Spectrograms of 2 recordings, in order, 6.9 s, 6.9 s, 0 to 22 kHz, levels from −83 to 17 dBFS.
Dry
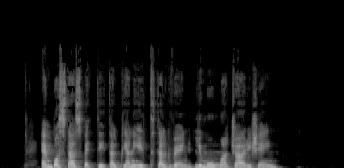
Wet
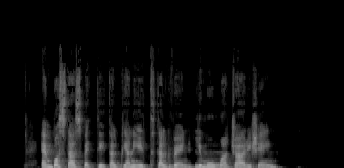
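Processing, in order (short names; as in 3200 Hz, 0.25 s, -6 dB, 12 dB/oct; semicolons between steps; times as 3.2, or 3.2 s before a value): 3.54–4.38 bell 1700 Hz -6.5 dB 0.34 oct; gain -5.5 dB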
